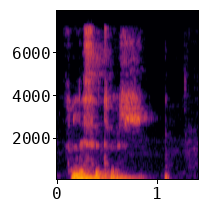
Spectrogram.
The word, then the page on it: felicitous: British English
